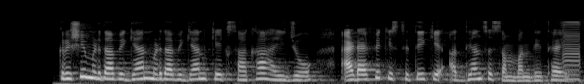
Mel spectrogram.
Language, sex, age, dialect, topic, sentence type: Magahi, female, 36-40, Western, agriculture, statement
